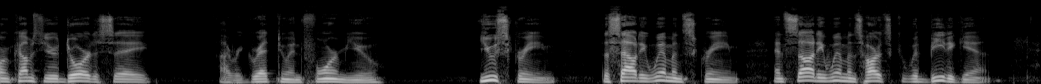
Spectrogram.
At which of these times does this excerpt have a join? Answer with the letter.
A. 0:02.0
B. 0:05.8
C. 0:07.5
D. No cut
C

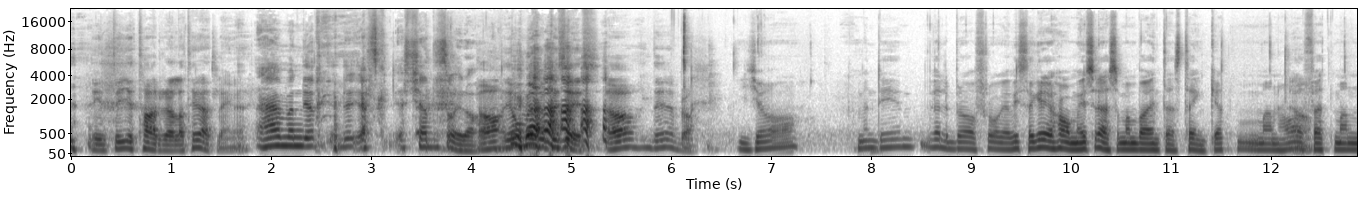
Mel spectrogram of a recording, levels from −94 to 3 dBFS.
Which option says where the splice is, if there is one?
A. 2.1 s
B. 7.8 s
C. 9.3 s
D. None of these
D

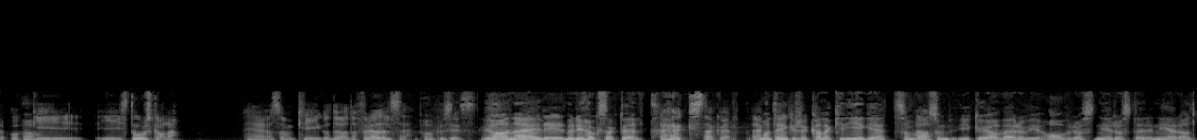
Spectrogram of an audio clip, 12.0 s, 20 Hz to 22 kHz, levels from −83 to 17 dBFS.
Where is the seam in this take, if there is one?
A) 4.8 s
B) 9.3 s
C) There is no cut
A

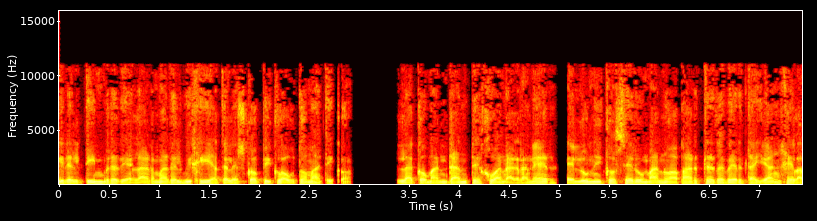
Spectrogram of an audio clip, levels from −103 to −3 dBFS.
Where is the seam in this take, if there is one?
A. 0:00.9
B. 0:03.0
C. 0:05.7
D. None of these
D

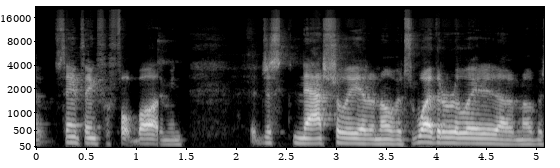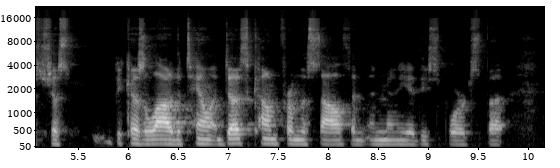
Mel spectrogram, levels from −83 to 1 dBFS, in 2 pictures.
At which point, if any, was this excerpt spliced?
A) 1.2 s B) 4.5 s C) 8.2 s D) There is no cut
A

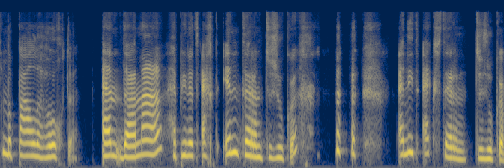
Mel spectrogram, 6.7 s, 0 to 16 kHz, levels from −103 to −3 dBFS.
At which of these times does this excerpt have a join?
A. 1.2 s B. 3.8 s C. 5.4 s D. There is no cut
A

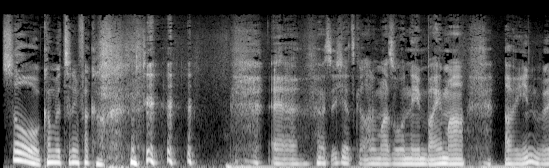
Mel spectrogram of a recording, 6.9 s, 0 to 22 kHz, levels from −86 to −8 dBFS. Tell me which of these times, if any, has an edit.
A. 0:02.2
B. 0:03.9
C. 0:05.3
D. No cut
D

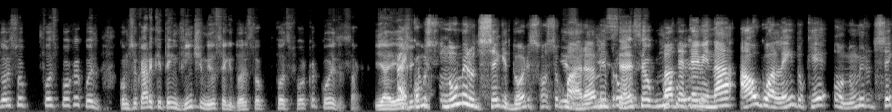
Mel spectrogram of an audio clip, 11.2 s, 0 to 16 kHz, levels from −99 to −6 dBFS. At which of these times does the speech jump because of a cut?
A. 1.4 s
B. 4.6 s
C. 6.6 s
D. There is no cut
B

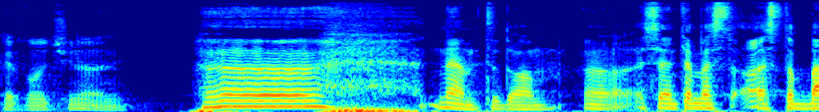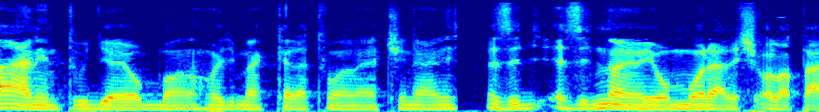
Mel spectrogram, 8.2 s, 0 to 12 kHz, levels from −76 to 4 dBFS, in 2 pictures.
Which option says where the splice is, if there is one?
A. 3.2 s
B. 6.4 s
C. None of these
B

